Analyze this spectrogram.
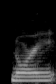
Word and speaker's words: Nori: Nori is the name that sticks. Nori pronounced like Lori, but with an N.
